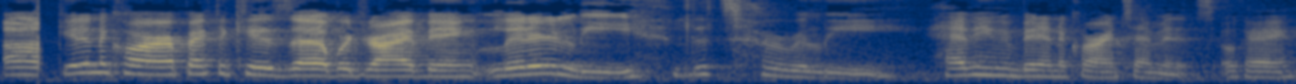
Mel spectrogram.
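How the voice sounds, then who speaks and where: The pace of this woman's speech is moderate. She uses lively intonation. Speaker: vlogger. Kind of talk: casual vlog chat. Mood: exasperated, amused. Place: home room. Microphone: phone near.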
